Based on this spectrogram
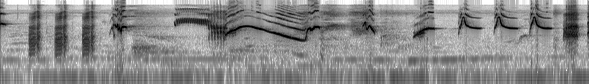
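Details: Vocal Javan myna with yellow eyes: quick clicks and squawks, then a long swooping whistle that dips and rises, followed by crisp repeated upslurred whistles.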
